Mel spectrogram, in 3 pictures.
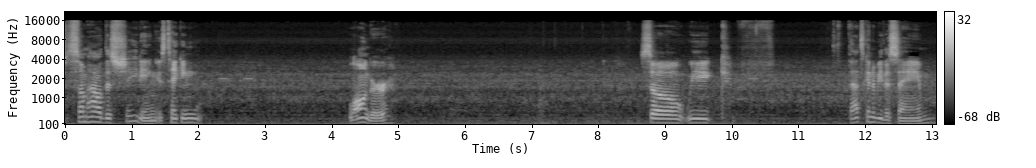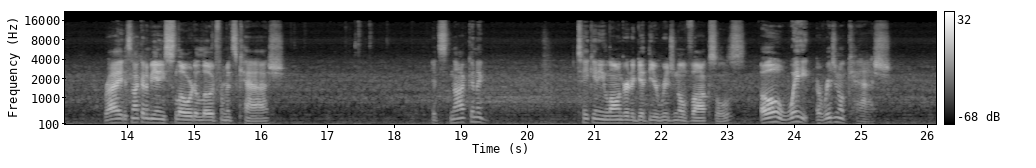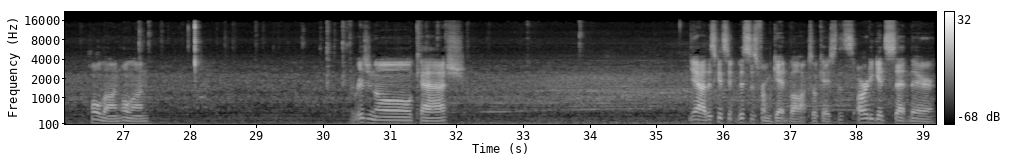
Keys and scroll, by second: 2.7-5.2 typing, 6.6-9.1 typing, 10.4-12.5 typing, 13.9-15.3 typing, 16.5-18.1 typing, 20.2-21.7 typing, 23.4-25.3 typing, 35.7-36.8 typing.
